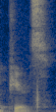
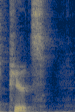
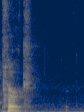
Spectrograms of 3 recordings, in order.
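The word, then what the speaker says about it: Pirc: should say uh-huh and he's gonna play the pierce okay note the pronunciation guys pierce that's the proper way to pronounce this opening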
